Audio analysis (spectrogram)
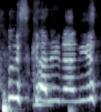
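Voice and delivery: high-pitched, laughing question; joking through laughs, pitched high; laughing joke. Real, not acted. Joking after an emotional moment.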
